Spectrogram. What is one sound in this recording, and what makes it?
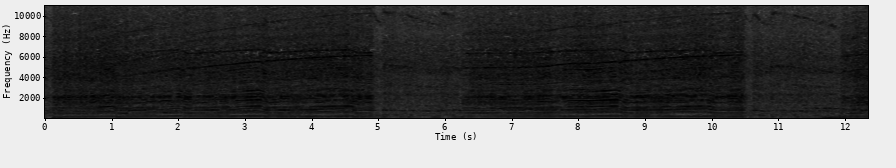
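A racing car engine screams at high revs, rising through each gear and dropping sharply at every shift.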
